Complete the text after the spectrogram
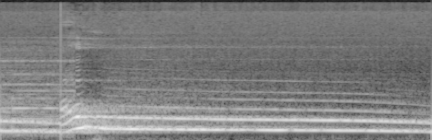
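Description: A wolf howls, a quick rise into one long, steady note that sags slightly at the end.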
